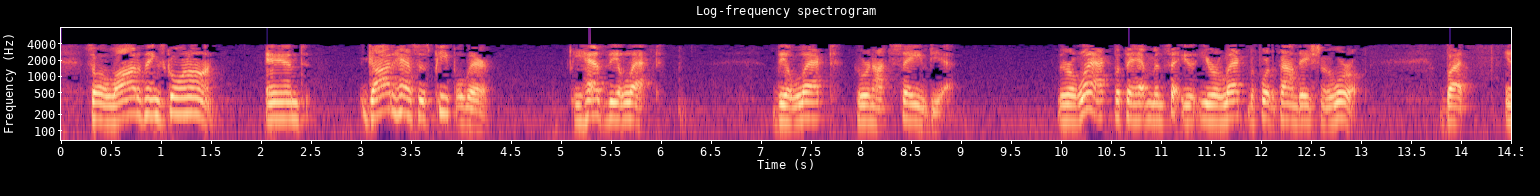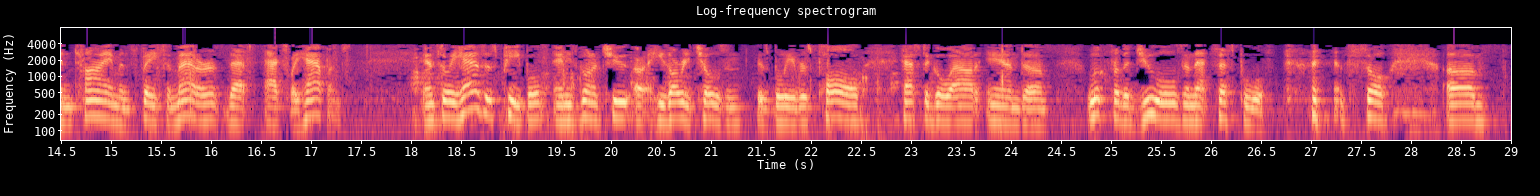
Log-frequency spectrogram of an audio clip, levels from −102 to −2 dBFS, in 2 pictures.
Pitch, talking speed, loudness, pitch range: 155 Hz, 170 wpm, -14 LUFS, 145-170 Hz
